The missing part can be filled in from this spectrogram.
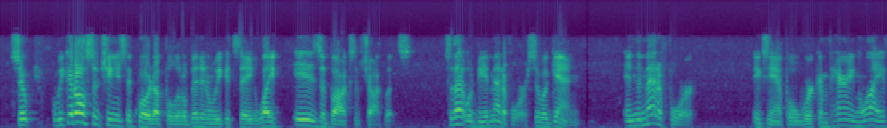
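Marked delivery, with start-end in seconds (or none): none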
